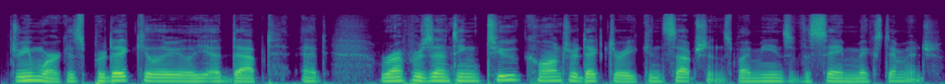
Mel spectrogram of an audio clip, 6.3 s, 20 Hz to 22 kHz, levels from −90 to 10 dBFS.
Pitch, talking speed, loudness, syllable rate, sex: 130 Hz, 170 wpm, -20 LUFS, 6.0 syllables/s, male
